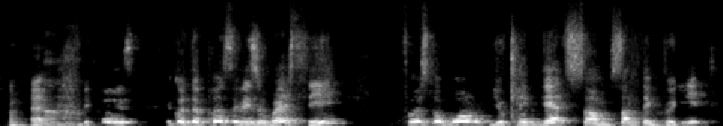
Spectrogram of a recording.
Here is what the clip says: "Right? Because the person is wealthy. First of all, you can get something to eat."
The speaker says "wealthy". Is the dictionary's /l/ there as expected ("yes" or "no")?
no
